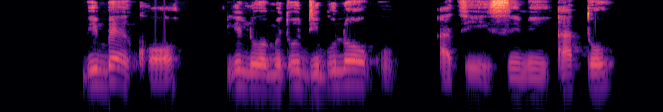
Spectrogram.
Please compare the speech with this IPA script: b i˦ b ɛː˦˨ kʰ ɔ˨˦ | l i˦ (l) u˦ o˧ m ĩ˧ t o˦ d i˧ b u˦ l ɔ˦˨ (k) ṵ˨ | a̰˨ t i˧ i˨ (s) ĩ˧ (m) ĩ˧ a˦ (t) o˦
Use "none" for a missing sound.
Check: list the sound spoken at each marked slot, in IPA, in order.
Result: l, k, s, m, t

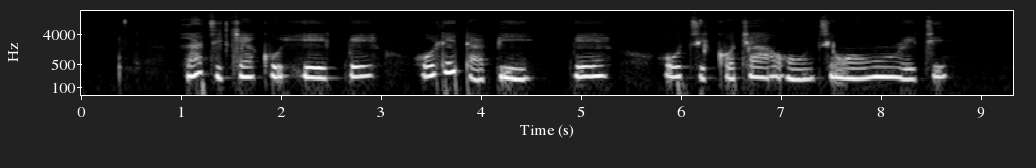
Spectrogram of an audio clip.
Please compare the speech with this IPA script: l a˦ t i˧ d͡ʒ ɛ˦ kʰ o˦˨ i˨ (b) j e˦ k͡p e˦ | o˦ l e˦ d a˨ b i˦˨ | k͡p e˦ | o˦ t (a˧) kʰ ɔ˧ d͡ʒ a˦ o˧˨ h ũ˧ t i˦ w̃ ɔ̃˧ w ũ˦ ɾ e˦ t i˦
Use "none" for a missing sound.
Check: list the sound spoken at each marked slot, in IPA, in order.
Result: none, i˧

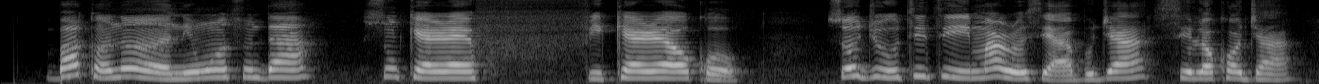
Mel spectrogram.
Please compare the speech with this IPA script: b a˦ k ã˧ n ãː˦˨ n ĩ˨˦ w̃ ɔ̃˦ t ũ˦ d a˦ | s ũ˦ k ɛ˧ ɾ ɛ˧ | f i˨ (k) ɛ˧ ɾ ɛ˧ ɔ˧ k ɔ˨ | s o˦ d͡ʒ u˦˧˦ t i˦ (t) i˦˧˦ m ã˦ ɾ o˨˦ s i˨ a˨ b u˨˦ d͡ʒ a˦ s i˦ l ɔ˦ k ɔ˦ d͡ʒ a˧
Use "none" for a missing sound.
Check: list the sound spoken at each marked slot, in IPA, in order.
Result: k, t

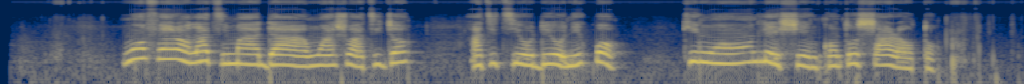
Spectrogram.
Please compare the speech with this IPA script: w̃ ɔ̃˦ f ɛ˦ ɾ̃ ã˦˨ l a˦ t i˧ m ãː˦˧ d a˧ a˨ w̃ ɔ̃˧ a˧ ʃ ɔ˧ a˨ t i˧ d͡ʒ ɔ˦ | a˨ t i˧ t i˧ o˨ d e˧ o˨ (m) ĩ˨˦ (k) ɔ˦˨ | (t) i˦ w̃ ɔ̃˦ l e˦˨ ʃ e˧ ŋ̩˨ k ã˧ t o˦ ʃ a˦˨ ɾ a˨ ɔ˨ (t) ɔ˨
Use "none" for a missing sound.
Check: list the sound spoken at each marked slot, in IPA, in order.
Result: n, k͡p, k, t

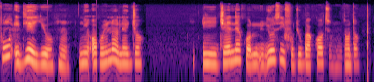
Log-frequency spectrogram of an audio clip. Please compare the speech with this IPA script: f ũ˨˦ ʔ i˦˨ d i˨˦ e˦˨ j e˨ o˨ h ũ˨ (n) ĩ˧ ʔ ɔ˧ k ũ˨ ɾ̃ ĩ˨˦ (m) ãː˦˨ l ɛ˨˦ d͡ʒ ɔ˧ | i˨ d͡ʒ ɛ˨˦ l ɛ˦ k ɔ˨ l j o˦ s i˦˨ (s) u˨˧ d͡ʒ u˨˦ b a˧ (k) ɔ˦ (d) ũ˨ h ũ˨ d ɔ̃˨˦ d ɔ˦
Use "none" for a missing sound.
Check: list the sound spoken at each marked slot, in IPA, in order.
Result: n, n, f, k, t

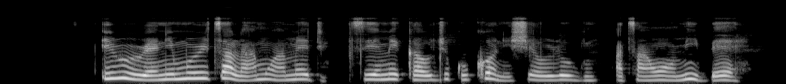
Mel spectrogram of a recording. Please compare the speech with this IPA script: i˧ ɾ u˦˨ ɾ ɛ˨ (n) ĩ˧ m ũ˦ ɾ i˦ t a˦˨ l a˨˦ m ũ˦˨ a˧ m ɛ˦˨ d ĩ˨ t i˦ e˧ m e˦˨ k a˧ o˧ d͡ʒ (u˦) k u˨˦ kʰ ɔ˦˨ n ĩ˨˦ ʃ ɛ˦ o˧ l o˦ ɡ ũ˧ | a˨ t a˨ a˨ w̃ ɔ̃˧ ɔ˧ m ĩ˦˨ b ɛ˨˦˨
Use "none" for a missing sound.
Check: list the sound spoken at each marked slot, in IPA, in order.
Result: n, u˦

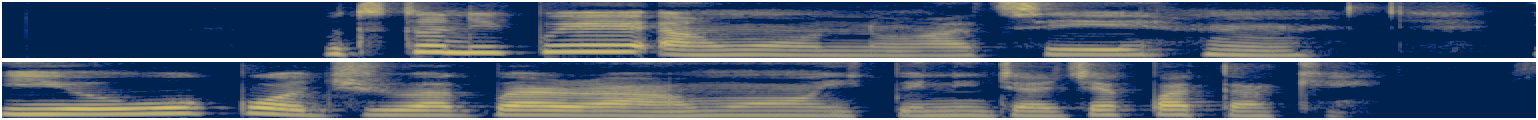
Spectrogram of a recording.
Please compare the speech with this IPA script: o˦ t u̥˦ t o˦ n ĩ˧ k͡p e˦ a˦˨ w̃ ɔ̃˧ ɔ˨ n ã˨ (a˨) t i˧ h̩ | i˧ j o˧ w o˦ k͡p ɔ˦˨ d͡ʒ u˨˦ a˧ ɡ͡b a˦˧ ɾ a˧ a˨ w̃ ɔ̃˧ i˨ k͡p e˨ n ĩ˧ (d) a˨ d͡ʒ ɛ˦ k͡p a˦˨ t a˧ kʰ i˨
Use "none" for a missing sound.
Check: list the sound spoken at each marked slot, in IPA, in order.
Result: a˨, d͡ʒ

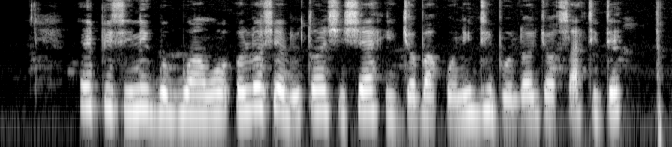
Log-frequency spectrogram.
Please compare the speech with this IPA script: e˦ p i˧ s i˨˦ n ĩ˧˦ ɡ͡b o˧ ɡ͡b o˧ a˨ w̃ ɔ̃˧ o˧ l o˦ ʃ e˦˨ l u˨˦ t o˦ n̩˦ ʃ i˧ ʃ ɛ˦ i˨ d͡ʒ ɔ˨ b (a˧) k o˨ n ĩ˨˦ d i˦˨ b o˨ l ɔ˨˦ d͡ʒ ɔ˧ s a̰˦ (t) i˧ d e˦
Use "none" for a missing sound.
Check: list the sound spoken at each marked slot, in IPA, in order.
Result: a˧, t

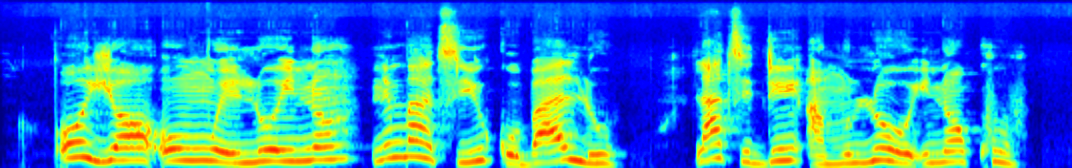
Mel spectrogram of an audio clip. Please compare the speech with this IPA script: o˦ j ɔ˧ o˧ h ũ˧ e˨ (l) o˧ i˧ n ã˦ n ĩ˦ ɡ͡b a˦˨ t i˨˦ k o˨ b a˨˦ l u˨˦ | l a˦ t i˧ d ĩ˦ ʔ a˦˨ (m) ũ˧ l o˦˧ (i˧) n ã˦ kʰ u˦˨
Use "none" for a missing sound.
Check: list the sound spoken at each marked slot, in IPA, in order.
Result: l, m, i˧

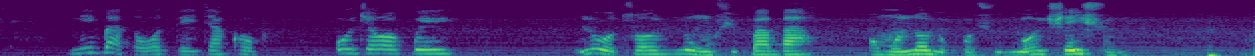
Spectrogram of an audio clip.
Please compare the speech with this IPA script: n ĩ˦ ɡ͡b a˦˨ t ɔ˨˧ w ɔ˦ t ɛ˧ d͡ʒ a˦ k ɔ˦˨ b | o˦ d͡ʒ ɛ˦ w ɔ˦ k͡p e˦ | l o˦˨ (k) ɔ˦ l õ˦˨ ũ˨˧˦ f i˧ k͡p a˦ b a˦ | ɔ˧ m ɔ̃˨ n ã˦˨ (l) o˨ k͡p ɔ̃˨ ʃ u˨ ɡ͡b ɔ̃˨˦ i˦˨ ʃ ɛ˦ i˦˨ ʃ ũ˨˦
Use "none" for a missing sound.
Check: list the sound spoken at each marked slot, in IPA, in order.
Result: t, l

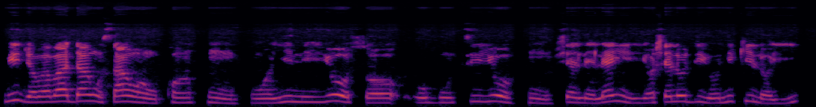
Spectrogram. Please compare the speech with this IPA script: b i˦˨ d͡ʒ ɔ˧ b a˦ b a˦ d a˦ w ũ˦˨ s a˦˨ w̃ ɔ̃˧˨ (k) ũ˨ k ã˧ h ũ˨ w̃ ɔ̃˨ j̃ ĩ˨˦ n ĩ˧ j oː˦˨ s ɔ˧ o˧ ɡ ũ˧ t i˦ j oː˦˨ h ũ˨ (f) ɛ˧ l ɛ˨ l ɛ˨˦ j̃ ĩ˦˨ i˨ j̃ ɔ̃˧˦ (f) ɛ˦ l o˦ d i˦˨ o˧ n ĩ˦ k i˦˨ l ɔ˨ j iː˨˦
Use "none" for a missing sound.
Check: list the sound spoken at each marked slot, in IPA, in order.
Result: none, ʃ, ʃ

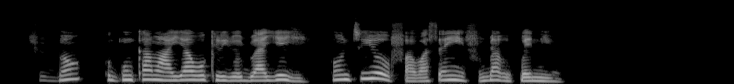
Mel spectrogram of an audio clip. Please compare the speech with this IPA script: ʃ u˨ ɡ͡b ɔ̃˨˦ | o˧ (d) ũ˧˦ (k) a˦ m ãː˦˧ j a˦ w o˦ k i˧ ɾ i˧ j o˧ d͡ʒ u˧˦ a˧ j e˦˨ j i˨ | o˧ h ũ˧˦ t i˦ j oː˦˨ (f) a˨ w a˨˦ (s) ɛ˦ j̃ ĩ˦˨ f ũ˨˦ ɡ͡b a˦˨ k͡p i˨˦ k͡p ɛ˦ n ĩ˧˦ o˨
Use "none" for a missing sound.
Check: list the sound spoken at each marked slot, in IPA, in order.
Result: ɡ, k, f, s

